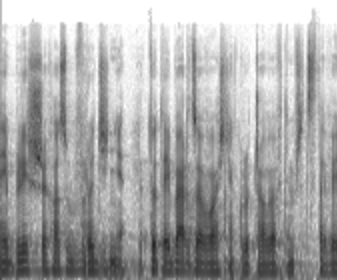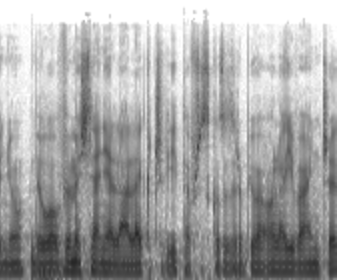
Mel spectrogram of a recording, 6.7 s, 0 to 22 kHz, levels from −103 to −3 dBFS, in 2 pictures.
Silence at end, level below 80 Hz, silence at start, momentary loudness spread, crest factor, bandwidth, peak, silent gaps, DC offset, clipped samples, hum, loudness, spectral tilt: 0 s; -40 dBFS; 0 s; 6 LU; 18 dB; 15.5 kHz; -8 dBFS; none; under 0.1%; under 0.1%; none; -27 LUFS; -5 dB/octave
